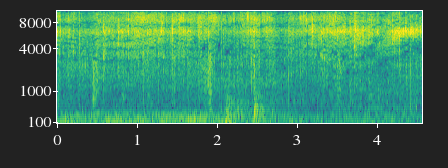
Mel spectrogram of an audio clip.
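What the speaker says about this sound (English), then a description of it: "Cooking some sausage on the Überleben" Sausages sizzling over a small flame on an Überleben Stöker flatpack bushcraft stove, a steady close crackle and hiss running throughout with no talking.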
